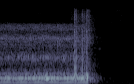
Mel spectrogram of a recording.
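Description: Steady low background hum of the recording room, with a brief soft noise just past a second in, then cutting off to dead silence about one and a half seconds in.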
